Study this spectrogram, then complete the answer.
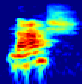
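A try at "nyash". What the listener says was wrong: The N is silent. It's Yash.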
